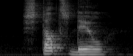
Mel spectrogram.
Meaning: 1. part of a city 2. a city district unique to the Netherlands, similar to the deelgemeente in Belgium and quartier in France
- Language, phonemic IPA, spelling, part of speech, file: Dutch, /ˈstɑtsdel/, stadsdeel, noun, Nl-stadsdeel.ogg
